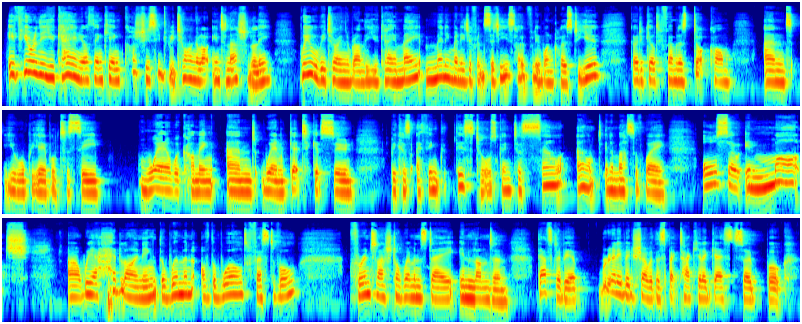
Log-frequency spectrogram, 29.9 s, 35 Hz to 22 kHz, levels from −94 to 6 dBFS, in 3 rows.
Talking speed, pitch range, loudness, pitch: 200 wpm, 150-195 Hz, -17 LUFS, 165 Hz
